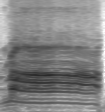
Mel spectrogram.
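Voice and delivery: hammed-up angry shout; mock yell. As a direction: belt it out in a fake rage. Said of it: "yells even more".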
